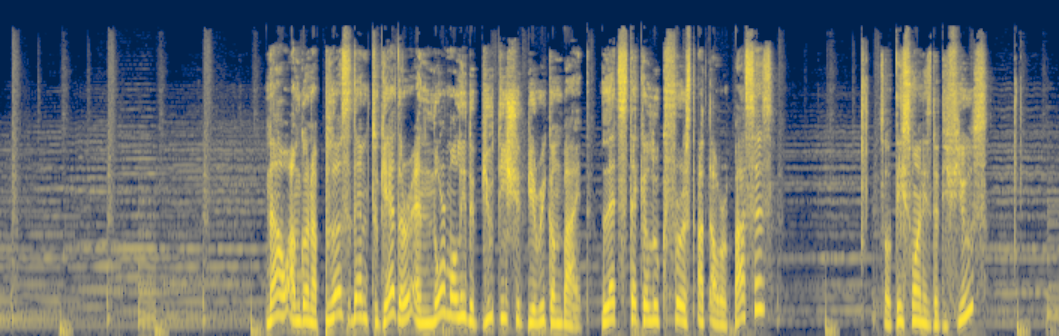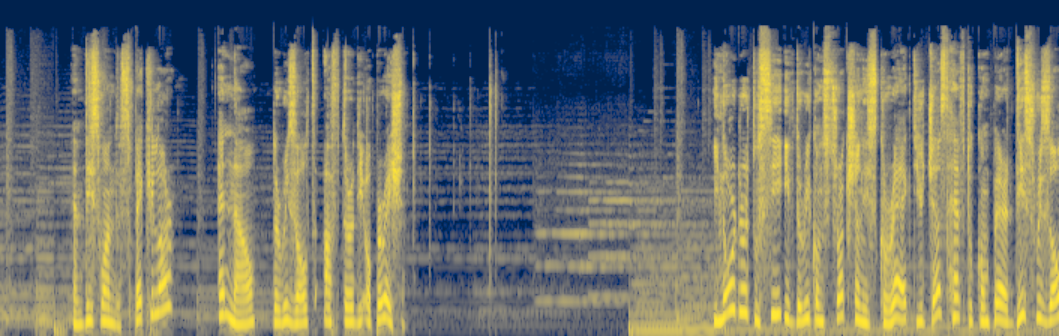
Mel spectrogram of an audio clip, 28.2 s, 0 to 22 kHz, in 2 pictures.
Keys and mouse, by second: 0.2 middle click, 0.4-1.6 drag, 1.6-2.8 ctrl+drag, 2.8 ctrl+click, 3.2 middle click, 10.5 click, 11.4 2, 13.1 click, 13.5 h, 14.7 click, 15.8 2, 17.9 click, 19.0 Tab, 19.2-20.5 typing, 20.6 Return, 22.1-28.2 ctrl+drag.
